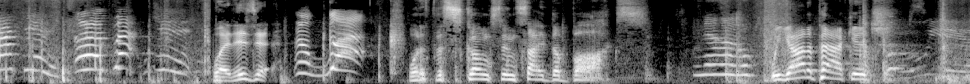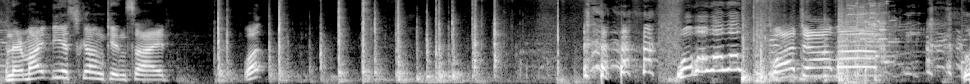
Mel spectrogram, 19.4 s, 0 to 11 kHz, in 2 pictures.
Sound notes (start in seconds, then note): 11.5 tube hitting stairs; 15.5 man laughing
